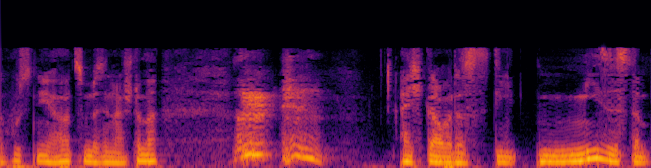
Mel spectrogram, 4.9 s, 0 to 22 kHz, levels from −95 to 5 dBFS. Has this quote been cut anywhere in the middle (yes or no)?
no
